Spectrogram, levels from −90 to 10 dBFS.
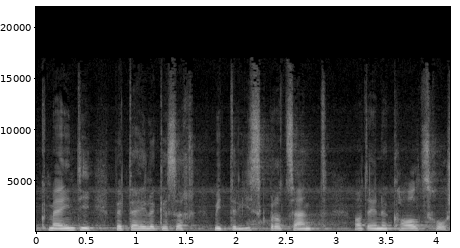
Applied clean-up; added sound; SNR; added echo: none; none; none; none.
